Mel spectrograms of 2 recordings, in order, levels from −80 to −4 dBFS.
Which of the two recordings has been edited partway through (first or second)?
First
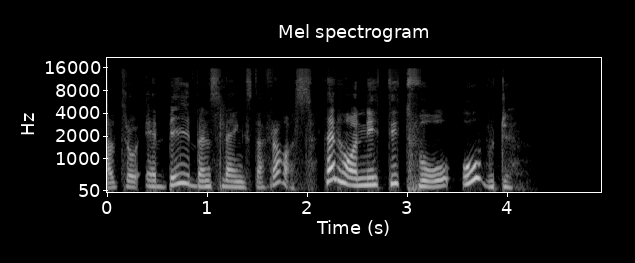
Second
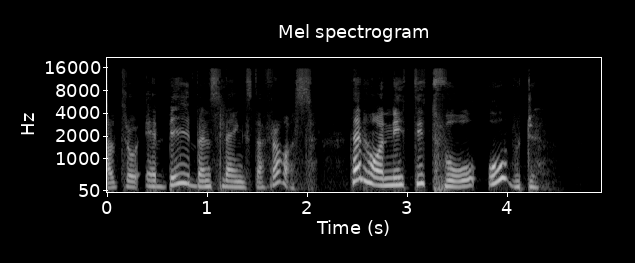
first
